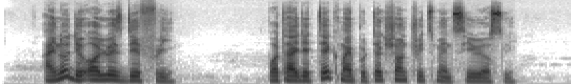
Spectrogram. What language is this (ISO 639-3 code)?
pcm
